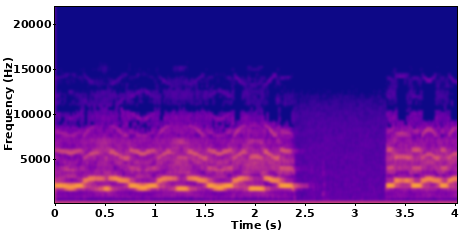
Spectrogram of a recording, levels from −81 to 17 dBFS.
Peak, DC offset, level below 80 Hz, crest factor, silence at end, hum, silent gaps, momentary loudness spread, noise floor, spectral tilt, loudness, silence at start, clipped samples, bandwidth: -2 dBFS; 4%; -56 dBFS; 10 dB; 0 s; none; none; 6 LU; -54 dBFS; 4.5 dB/octave; -8 LUFS; 0 s; under 0.1%; 10.5 kHz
